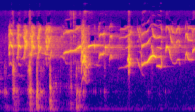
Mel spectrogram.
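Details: Kacer (oriental magpie-robin) singing its fighting song to rile other birds: rapid knocks and chips at first, then long high whistles and looping, upward-sweeping notes.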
